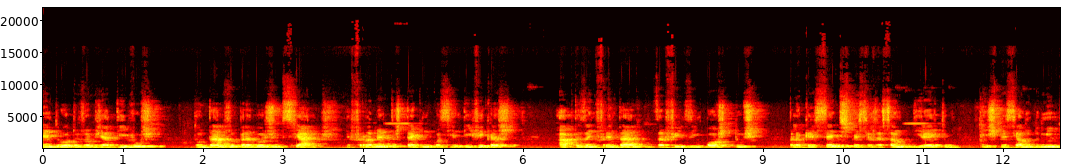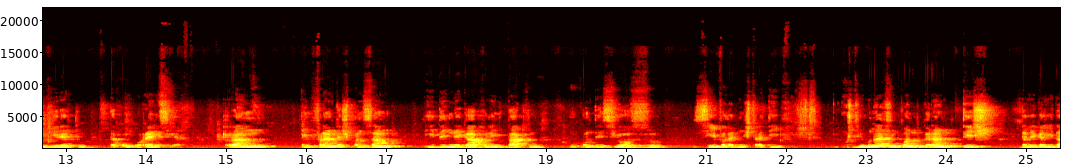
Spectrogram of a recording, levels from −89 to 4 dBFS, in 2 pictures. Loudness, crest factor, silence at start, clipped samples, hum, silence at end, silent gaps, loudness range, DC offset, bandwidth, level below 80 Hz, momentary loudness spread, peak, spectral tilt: -16 LUFS; 14 dB; 0 s; under 0.1%; none; 0 s; none; 3 LU; under 0.1%; 9.4 kHz; -48 dBFS; 14 LU; -2 dBFS; -5.5 dB/octave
